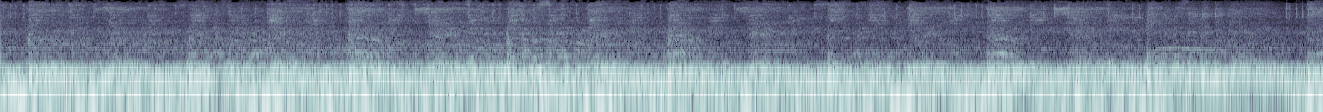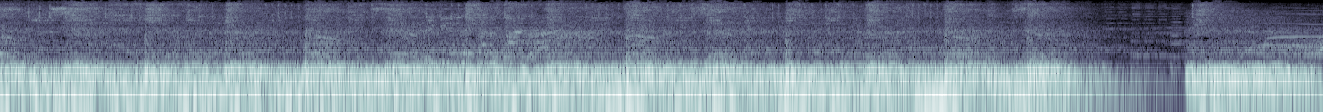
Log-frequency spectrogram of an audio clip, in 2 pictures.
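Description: A heavy metal band playing live through a concert PA, recorded from inside the crowd: loud and bass-heavy throughout. Near the end the music fades away, then loud music cuts straight back in.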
